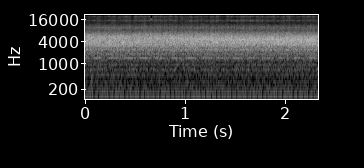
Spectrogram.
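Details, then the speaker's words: 2008 BMW E92 M3 with stock S65 V8 at idle after the initial rev settles; even, smooth low hum with a faint whirring on top, no knocks or misses, healthy normal engine sound. "now you're gonna hear the sort of winding noise my brothers this is what the m3 engine is supposed to sound like"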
